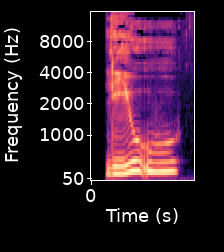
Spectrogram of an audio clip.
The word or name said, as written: leveuge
